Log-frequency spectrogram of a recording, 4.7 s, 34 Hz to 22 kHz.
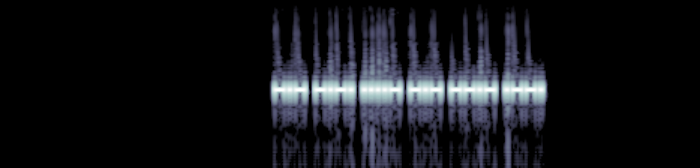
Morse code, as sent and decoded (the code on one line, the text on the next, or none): -.- -.-. ....- -.- --.- .--.
KC4KQP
